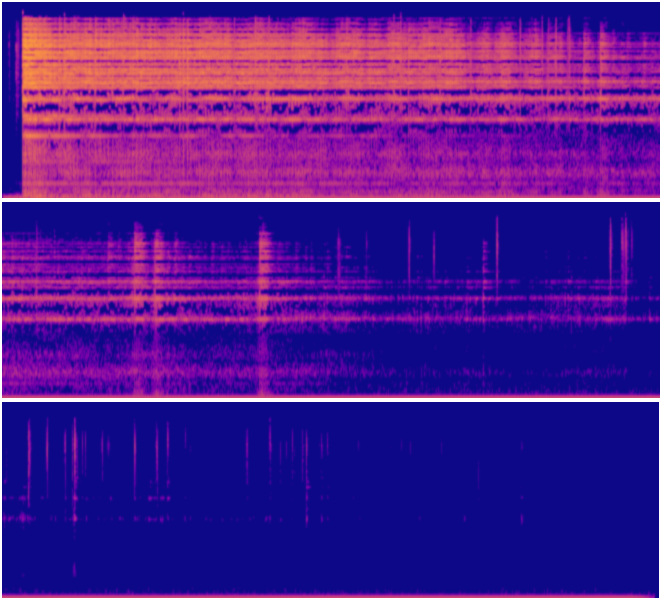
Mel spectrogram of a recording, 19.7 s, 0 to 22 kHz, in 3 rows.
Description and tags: marbles - rolling around 33cm ceramic bowl - 5 ~13mm marbles 03
Rolling five ~13mm marbles around a 33cm diameter ceramic bowl.
ceramic, rolled, bowl, roll, glass, marble, ceramic-bowl, rolling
